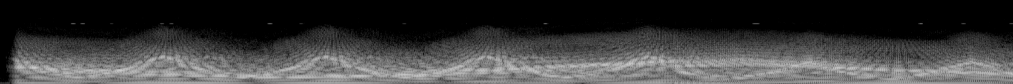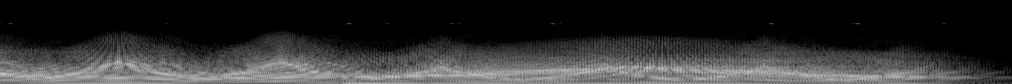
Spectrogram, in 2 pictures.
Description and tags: My, rather extreme, attempt at creating a super-square sound on the D50.
D50, SuperSquare, Synthesizer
